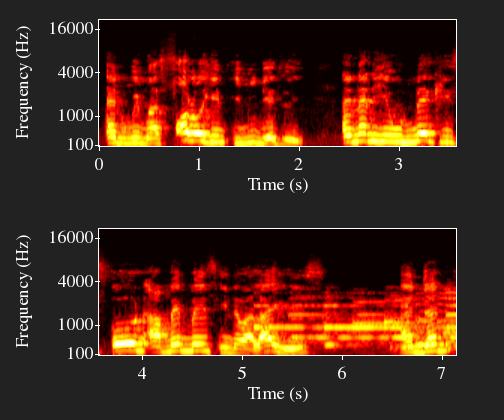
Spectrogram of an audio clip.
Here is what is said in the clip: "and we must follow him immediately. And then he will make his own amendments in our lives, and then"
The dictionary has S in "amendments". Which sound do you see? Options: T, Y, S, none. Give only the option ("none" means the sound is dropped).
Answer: S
